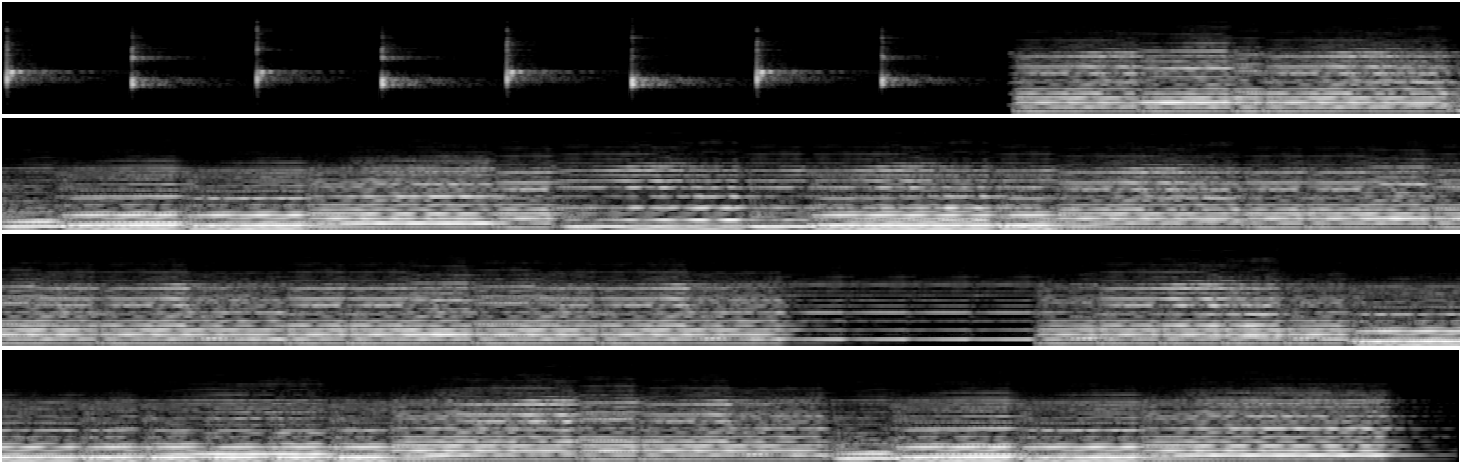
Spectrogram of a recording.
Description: string trio

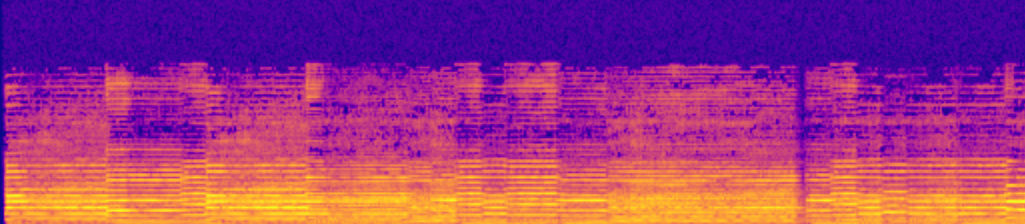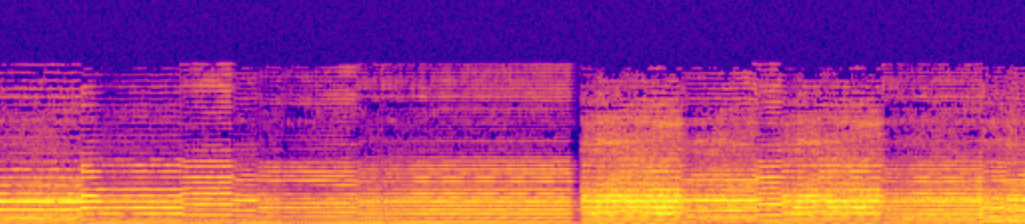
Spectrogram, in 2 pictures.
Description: handel conquering hero, oboe cello duet

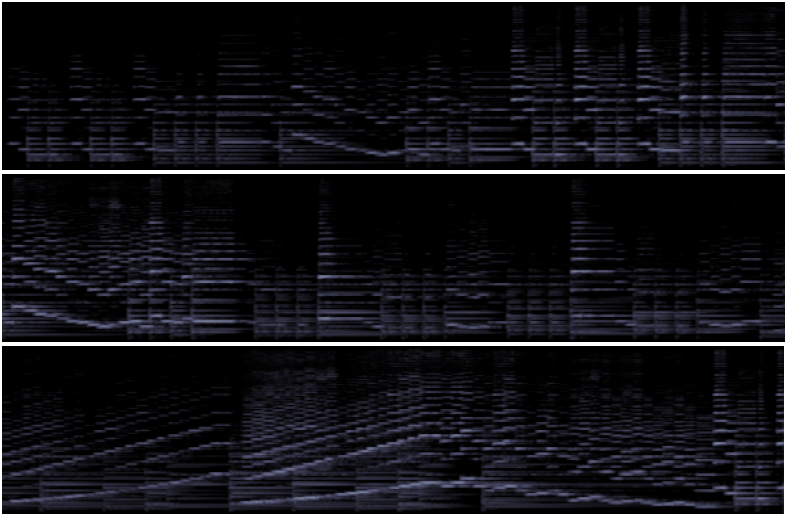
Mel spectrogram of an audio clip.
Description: sonatina, clarinet; kuhlau

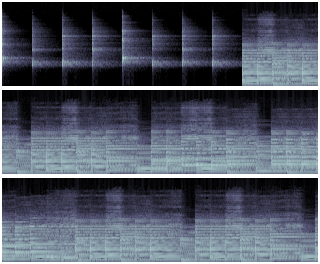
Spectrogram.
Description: jingle bells, Piano Trio

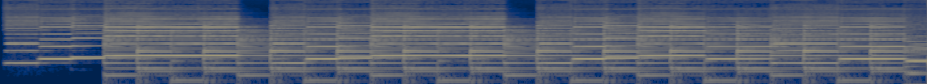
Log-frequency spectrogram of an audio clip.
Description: saxophone

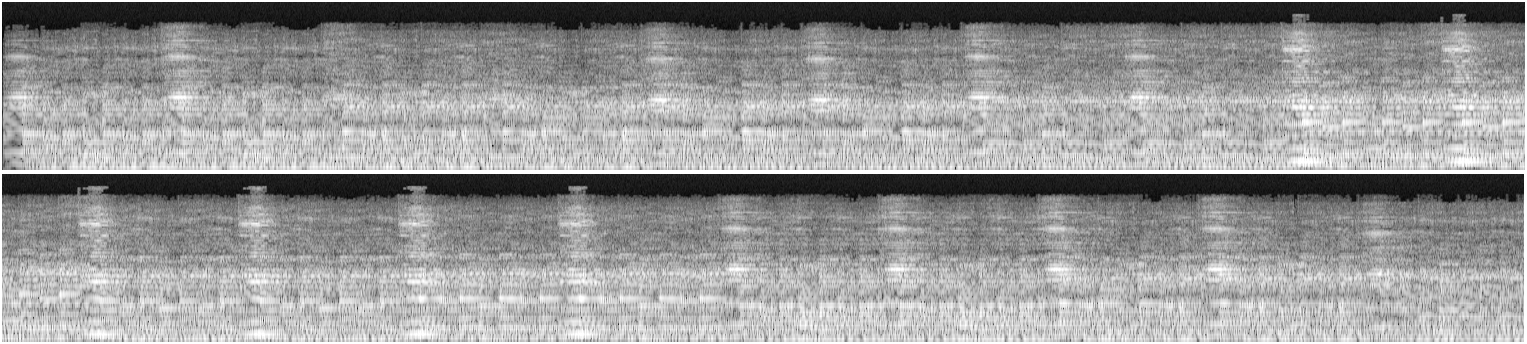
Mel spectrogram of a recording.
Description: bach prelude c minor, cello

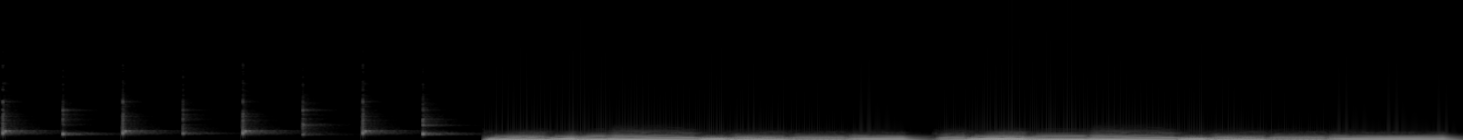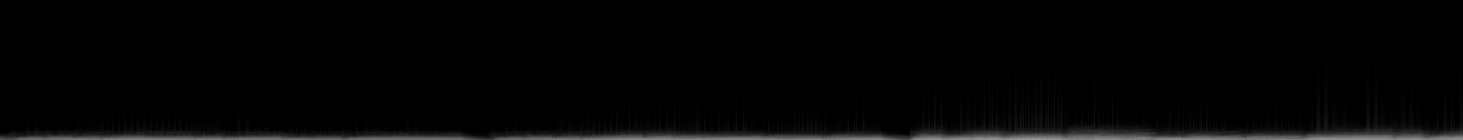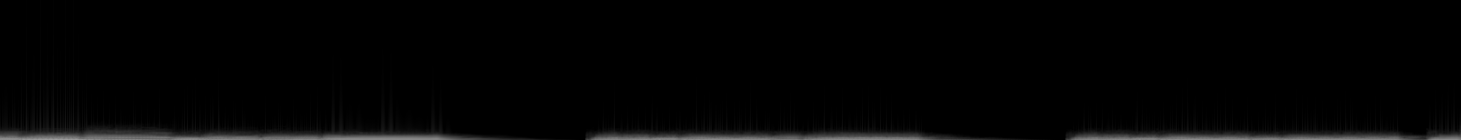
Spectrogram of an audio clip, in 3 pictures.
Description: crown roses, tuba trio

